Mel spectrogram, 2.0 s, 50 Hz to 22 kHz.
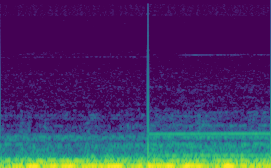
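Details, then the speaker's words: Used Eberspächer D2 Airtronic diesel heater installed under a campervan seat, on startup after glow plug warm-up at about 8–9 A, 12°C inside: low pulsing fan rumble with faint pump tick; normal startup. "being located under the seat means you can hear noise but it's not too loud at all the moment I can hear the pump but then it's it's on its startup so you expect the pump to be making more noise at this stage"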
